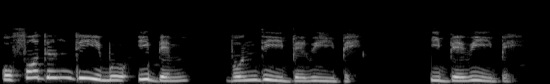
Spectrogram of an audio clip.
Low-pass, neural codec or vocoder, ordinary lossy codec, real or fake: 5.4 kHz; none; none; real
